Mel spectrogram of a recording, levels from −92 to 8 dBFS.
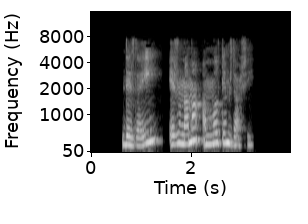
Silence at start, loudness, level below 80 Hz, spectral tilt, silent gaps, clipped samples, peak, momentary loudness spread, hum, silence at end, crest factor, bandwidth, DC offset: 0.65 s; -18 LUFS; -64 dBFS; -6 dB/octave; 1.48-1.56 s; under 0.1%; -4 dBFS; 14 LU; none; 0.75 s; 14 dB; 7.8 kHz; under 0.1%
